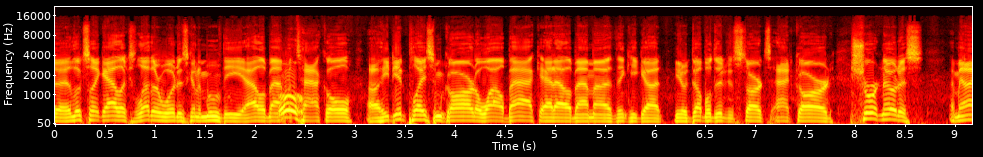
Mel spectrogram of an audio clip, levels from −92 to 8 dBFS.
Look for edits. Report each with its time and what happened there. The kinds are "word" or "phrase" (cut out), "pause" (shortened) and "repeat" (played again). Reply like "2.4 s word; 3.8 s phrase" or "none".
1.7 s word; 3.0 s pause; 6.1 s pause; 8.0 s word

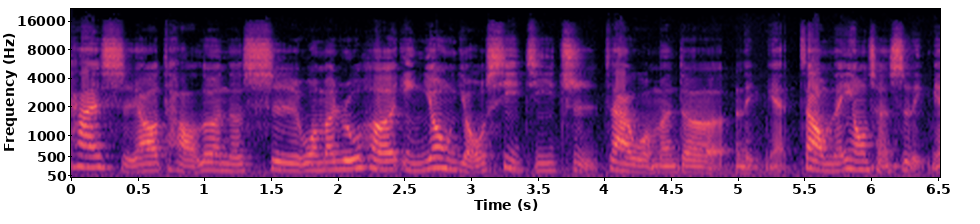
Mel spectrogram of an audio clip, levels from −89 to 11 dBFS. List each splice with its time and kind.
5.0 s word

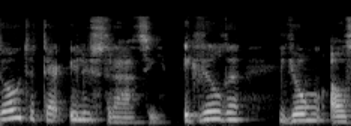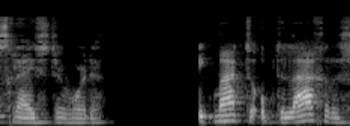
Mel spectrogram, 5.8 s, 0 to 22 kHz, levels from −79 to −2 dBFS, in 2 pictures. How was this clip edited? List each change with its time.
1.5 s pause; 2.3 s word

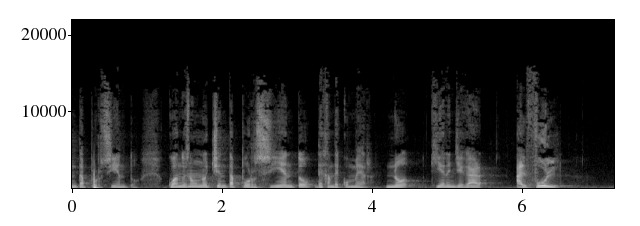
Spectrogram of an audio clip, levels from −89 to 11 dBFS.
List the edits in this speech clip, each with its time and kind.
1.5 s word; 4.1 s pause; 5.8 s pause

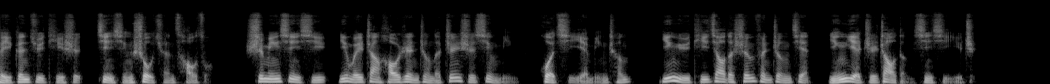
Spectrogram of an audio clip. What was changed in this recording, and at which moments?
2.3 s pause

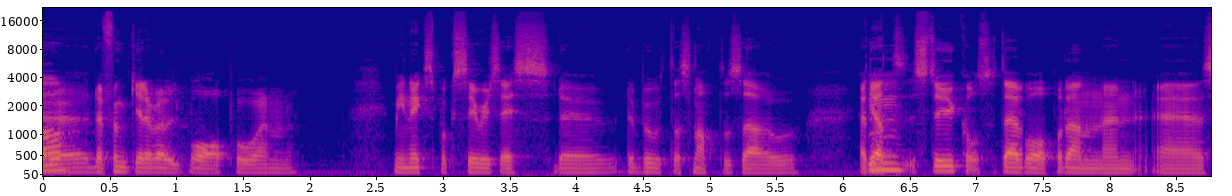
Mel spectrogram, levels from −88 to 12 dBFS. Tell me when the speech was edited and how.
6.2 s word; 7.3 s word

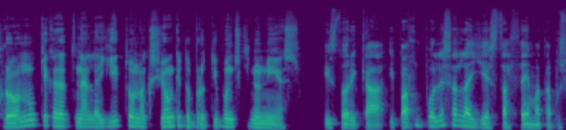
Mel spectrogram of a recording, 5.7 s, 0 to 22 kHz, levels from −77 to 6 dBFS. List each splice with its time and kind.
3.1 s pause

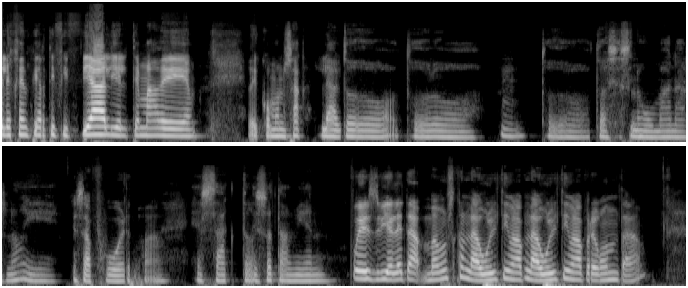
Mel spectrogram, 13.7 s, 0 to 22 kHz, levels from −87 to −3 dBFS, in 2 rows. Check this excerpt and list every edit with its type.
2.5 s word; 3.0 s word; 3.3 s word; 6.3 s word; 9.3 s word; 12.1 s repeat

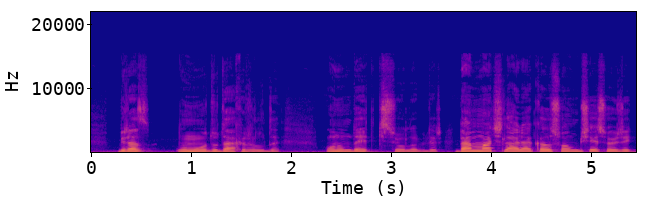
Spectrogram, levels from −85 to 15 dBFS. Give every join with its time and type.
1.4 s word; 3.6 s pause

